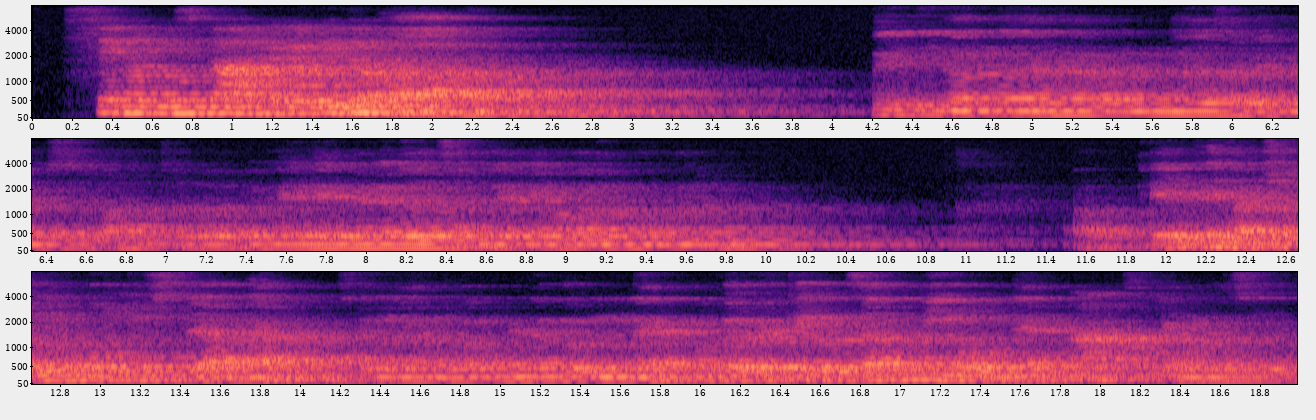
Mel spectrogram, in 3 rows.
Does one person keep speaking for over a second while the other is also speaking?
No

